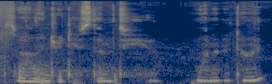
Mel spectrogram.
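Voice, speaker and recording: A woman whispering softly and gently through an ASMR session as its creator. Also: fairly low pitch, fairly even intonation, noisy background. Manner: soft whispering, slow and gentle.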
